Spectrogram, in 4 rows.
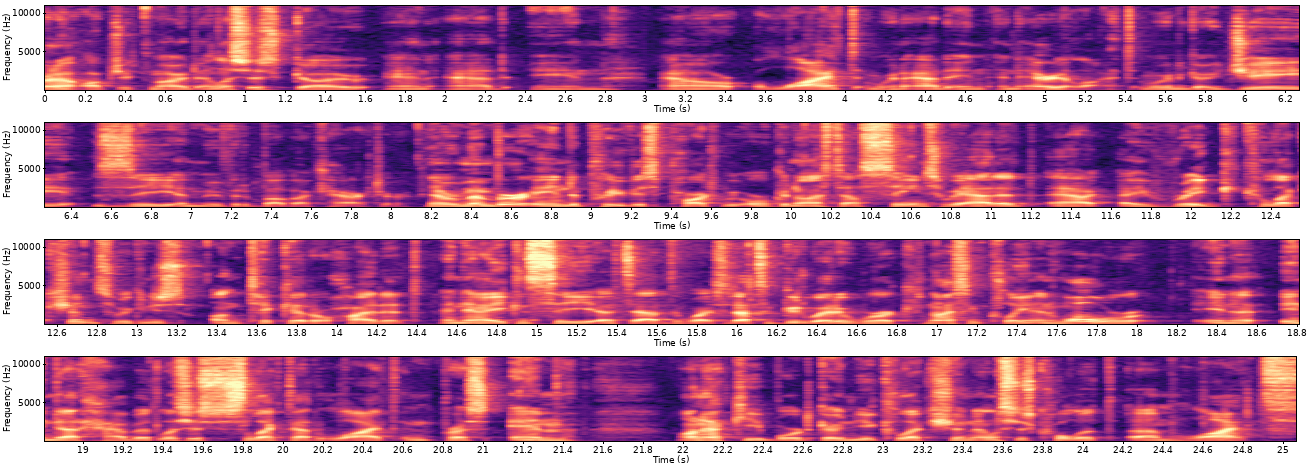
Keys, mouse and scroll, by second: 0.4 shift+a, 5.9 g, 7.2-13.9 middle drag, 13.9 click, 14.0-17.9 middle drag, 17.9-25.0 drag, 21.3 m.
